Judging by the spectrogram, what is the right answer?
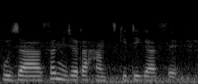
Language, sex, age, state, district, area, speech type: Assamese, female, 30-45, Assam, Charaideo, urban, spontaneous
